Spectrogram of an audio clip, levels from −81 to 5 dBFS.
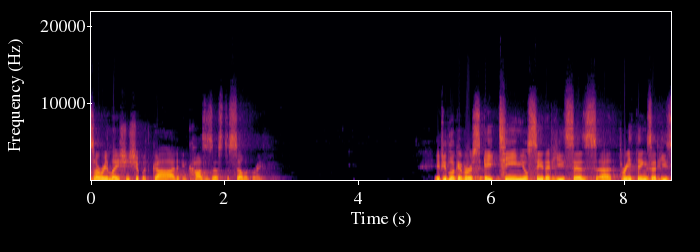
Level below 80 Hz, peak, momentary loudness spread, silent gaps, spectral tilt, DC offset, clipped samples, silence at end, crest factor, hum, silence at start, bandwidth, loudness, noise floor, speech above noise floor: -58 dBFS; -2 dBFS; 8 LU; none; -6 dB/octave; under 0.1%; under 0.1%; 0 s; 14 dB; none; 0 s; 11.5 kHz; -15 LUFS; -83 dBFS; 68 dB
